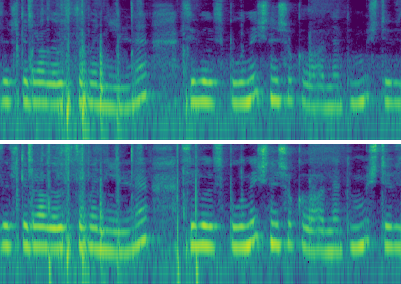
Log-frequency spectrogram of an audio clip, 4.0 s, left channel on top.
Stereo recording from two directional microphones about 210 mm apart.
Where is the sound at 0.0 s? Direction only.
10° right (ahead or behind).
